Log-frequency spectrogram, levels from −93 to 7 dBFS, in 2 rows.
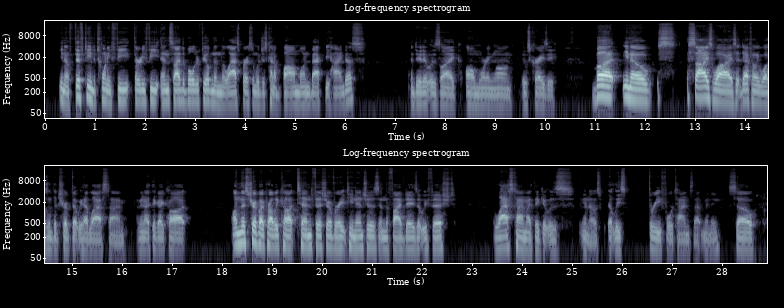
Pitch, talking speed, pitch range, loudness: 100 Hz, 195 wpm, 90-110 Hz, -26 LUFS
